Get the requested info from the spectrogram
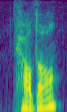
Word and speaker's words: Haldol: I hear you saying Haldol, but to me I'm hearing hell doll.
